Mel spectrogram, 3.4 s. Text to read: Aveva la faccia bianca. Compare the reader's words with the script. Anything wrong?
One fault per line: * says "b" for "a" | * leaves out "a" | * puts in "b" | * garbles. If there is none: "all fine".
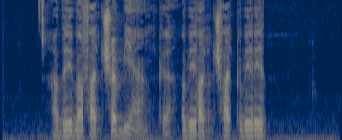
* leaves out "la"
* garbles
